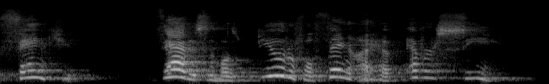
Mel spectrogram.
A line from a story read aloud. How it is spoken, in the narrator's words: his young daughter, and she whispered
